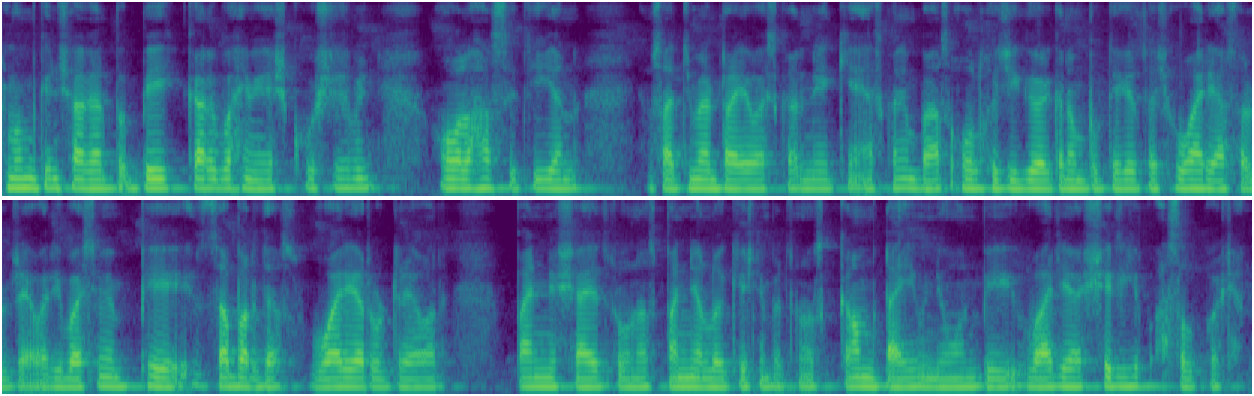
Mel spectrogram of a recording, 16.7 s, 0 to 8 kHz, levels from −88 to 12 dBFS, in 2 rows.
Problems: none marked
